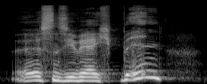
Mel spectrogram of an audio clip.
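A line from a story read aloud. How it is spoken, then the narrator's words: Slurred speech. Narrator (German): lallte Locktrout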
